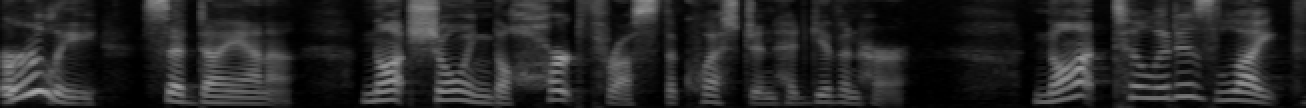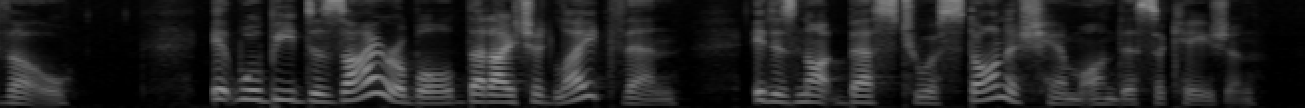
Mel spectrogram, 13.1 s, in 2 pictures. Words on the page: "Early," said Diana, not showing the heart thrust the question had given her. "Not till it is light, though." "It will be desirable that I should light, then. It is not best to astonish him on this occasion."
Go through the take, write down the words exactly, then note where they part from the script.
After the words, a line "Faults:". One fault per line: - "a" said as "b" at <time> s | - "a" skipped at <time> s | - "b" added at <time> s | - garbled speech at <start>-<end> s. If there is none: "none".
"Early," said Diana, not showing the heart thrust the question had given her. "Not till it is light, though." "It will be desirable that I should light, then. It is not best to astonish him on this occasion."
Faults:
none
